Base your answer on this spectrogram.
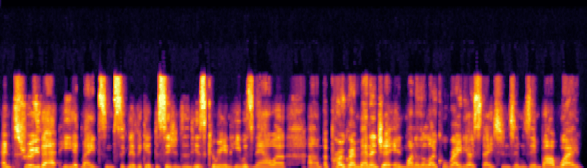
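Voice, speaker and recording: A woman's voice: deep voice, steady tone, fairly quick, darkish tone. A woman, a business coach telling her story fluently and at length as a podcast guest. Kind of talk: casual interview chat.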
